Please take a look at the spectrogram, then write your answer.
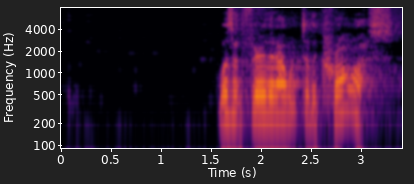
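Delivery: hushed, loving voice of Jesus; tender Jesus. Acted. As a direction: speak softly like a loving father. Jesus answering the complaining believer.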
